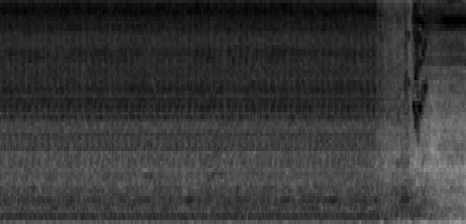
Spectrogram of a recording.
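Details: Airman diesel air compressor that cranked but would not start because the fuel pump and starting relay were de-energized, after fuse fault traced; steady, even low throb for several seconds, then shut down; normal idle.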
